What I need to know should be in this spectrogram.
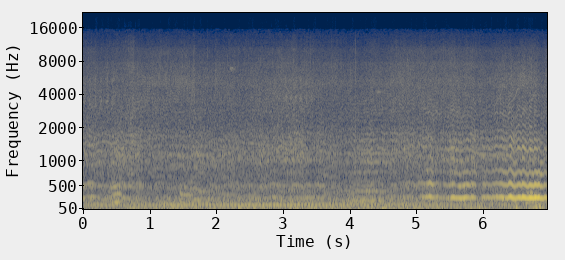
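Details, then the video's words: Dense low hum of bees with wavering drone tones, steady throughout and growing louder toward the end as a buzzing insect comes close. "natural bee sounds"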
